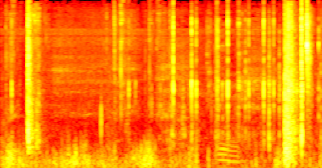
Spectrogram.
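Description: Car keys jangling, with a run of small clicks and knocks, then one louder thud about three and a half seconds in.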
